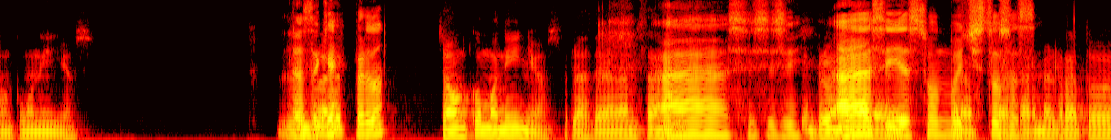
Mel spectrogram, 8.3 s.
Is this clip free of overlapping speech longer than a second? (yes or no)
no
